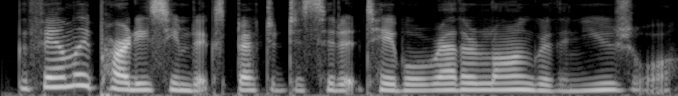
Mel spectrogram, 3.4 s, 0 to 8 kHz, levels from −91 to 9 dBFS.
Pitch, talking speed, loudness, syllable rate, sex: 210 Hz, 230 wpm, -20 LUFS, 7.2 syllables/s, female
